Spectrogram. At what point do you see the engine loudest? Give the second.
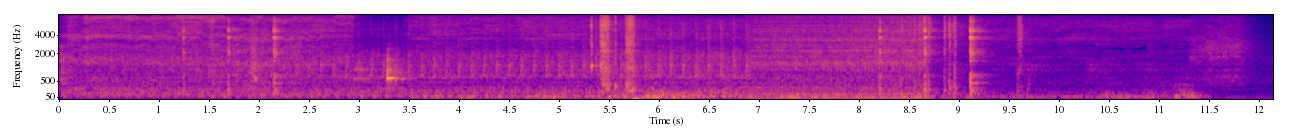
8 s.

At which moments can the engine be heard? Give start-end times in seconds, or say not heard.
0.0-8.7.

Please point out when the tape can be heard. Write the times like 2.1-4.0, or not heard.
1.4-2.5, 5.3-5.8, 8.3-9.7.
